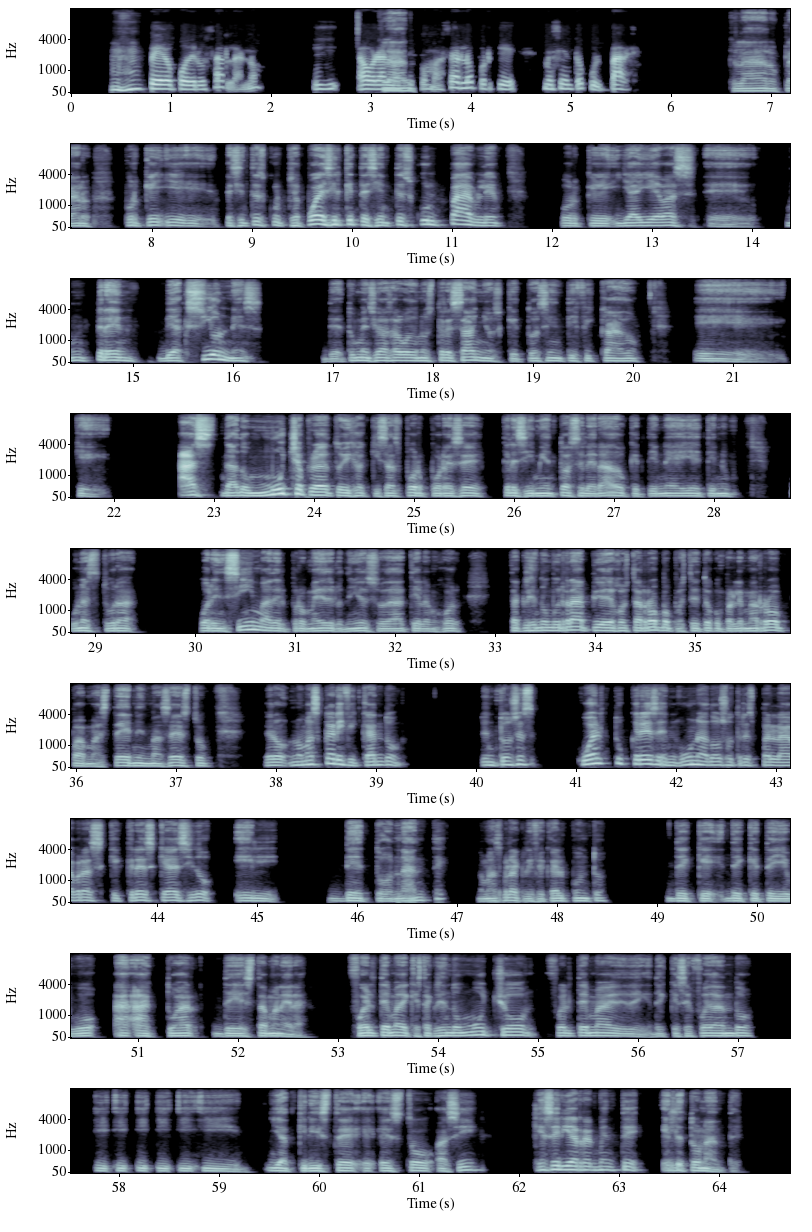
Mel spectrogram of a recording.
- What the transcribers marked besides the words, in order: tapping
- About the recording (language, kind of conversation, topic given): Spanish, advice, ¿Cómo puedo priorizar mis propias necesidades si gasto para impresionar a los demás?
